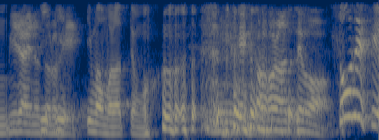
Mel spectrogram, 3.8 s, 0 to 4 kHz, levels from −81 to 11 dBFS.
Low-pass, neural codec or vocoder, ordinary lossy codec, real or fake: 3.6 kHz; none; none; real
